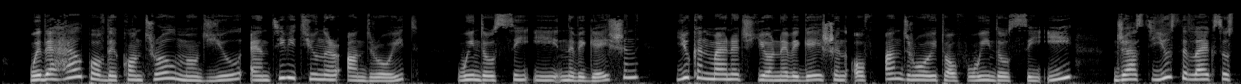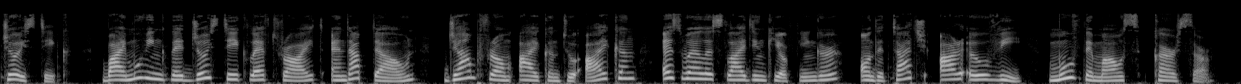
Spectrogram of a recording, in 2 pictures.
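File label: Russian English, female, corporate; accent of russia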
